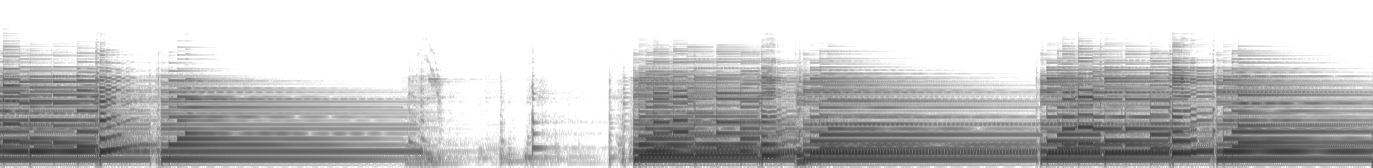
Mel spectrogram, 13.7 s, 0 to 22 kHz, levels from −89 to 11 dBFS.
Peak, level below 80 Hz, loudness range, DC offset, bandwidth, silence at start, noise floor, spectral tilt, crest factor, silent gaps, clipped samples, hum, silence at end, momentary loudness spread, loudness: 0 dBFS; -62 dBFS; 16 LU; under 0.1%; 7.8 kHz; 0 s; -66 dBFS; -7.5 dB/octave; 16 dB; none; under 0.1%; none; 0 s; 16 LU; -16 LUFS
